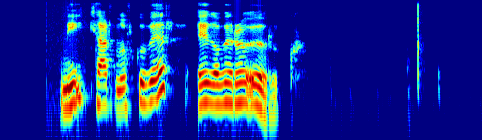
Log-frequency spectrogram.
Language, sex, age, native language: Icelandic, female, 70-79, Icelandic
